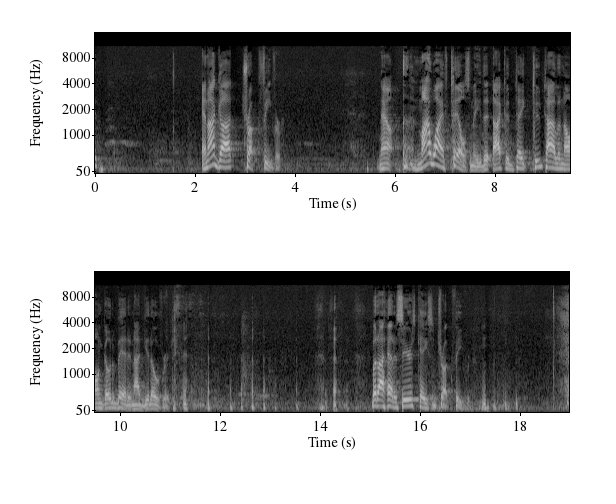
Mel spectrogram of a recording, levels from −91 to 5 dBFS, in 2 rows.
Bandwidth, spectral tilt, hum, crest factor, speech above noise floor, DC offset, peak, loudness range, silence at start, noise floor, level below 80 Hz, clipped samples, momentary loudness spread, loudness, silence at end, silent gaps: 11.5 kHz; -4.5 dB/octave; none; 22 dB; 28 dB; under 0.1%; -8 dBFS; 9 LU; 0 s; -56 dBFS; -58 dBFS; under 0.1%; 23 LU; -29 LUFS; 0 s; none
